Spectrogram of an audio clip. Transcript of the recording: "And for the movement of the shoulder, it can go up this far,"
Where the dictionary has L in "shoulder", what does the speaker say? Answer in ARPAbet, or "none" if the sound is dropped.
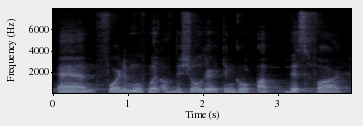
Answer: L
